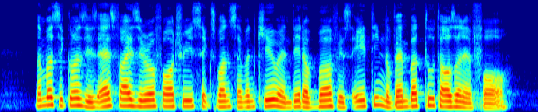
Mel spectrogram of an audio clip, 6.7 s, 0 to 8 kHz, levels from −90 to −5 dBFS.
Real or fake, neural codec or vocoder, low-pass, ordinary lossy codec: real; none; 7.2 kHz; none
